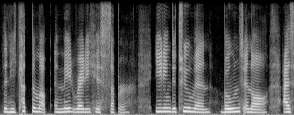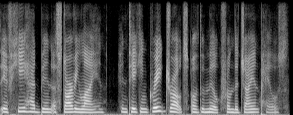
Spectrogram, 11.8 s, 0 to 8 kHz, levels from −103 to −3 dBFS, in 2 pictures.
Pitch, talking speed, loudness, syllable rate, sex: 220 Hz, 185 wpm, -18 LUFS, 4.2 syllables/s, female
